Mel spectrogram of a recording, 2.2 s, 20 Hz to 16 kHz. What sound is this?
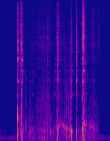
Lid On Martini Shaker FF297
Twisting lid onto martini shaker, lid hits first then twists
shaker, lid, martini, Twisting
